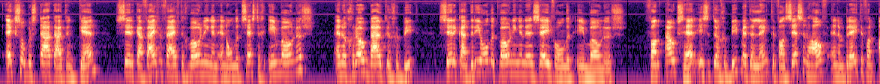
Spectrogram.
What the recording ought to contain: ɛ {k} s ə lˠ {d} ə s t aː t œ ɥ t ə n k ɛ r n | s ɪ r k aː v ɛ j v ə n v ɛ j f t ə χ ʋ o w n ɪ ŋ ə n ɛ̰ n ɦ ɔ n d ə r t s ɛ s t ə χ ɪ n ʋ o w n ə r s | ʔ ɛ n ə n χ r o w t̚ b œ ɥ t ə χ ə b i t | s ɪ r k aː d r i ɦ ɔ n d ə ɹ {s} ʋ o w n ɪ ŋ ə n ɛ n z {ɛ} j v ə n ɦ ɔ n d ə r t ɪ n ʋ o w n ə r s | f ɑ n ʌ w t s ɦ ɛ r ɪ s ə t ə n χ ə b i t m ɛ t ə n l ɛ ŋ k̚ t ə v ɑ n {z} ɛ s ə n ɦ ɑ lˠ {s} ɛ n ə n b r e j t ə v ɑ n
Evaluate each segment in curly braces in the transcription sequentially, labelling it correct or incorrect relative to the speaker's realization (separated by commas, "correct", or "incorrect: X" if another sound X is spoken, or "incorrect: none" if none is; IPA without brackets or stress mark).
correct, incorrect: b, incorrect: t, incorrect: e, correct, incorrect: f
